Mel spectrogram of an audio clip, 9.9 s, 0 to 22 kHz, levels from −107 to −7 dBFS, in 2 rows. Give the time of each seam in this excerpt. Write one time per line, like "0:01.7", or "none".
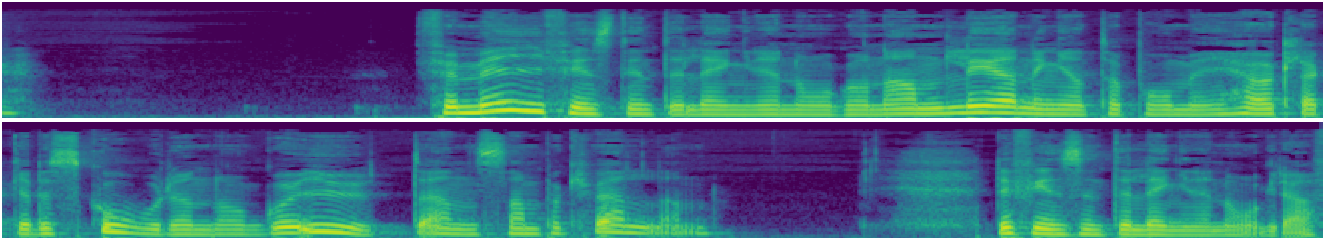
0:05.8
